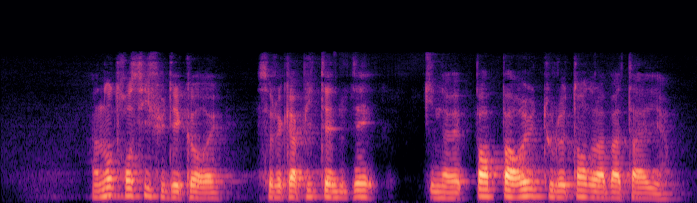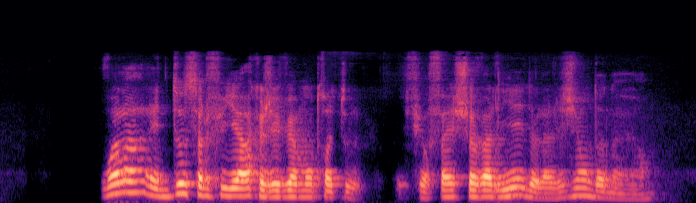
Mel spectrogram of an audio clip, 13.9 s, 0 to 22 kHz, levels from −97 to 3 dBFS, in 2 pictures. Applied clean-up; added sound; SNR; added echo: neural mask model Resemble Enhance denoiser.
